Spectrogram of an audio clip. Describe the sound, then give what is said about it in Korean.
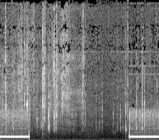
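Two loud, steady ringback tones from a phone line, each over half a second long, separated by about two seconds of quiet hiss, as a radio show's call to the Senior Health Association (노인 건강협회) goes unanswered. “자, 노인 건강협회 한번 전화 네, 네, 걸어서 네. 여쭤보겠습니다.”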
